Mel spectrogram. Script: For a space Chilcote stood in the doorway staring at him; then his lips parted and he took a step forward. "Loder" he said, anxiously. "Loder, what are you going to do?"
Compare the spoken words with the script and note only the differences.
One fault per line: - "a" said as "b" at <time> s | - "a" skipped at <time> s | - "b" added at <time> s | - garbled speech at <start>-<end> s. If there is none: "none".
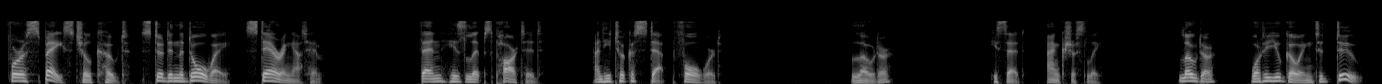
none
